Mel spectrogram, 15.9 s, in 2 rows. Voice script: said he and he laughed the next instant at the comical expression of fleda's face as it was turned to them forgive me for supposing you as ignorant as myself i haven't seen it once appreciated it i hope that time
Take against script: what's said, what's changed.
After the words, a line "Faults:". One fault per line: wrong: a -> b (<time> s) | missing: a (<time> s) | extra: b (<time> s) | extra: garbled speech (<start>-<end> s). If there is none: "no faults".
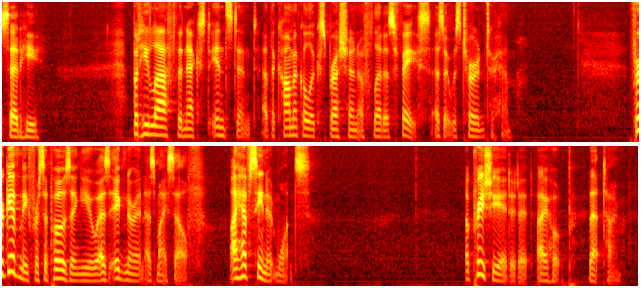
said he but he laughed the next instant at the comical expression of fleda's face as it was turned to him forgive me for supposing you as ignorant as myself i have seen it once appreciated it i hope that time
Faults:
wrong: and -> but (1.6 s)
wrong: them -> him (6.1 s)
wrong: haven't -> have (10.9 s)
